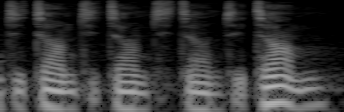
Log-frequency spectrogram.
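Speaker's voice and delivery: quiet steady ti-tum pulse; iambic beat. Shown as a demonstration. Showing actors Shakespeare's iambic beat, softly. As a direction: tap ti-tum evenly and softly. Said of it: "he'll give you ti-tum".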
